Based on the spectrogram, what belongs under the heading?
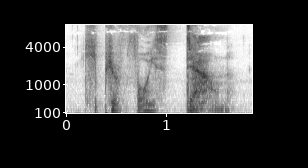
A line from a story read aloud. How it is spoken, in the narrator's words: he hissed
